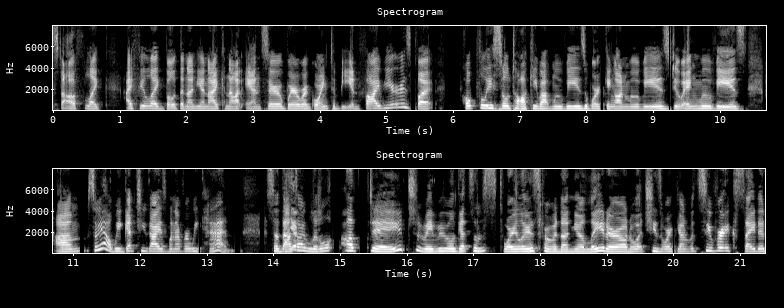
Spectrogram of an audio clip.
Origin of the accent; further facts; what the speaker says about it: Pakistan; moved away; also born or lived in Qatar; I'm a Pakistani Muslim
